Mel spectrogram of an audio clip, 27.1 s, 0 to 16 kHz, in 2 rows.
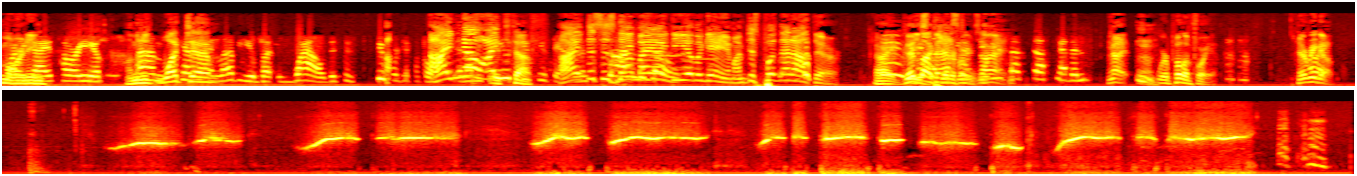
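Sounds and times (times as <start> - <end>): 
speech: 0.0 - 14.0
man whistling a tune: 14.6 - 18.2, 18.9 - 26.2.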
